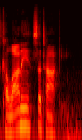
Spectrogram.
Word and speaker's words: Kalani Sitake: And just FYI, before people fly off the gun and be like, doesn't know how to pronounce his name, it's Kalani Sitake.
